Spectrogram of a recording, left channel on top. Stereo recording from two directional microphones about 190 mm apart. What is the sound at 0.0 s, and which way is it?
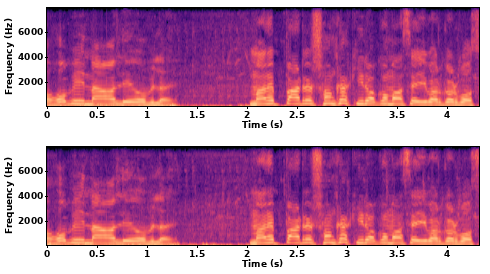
A man's voice, 5° left (ahead or behind).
